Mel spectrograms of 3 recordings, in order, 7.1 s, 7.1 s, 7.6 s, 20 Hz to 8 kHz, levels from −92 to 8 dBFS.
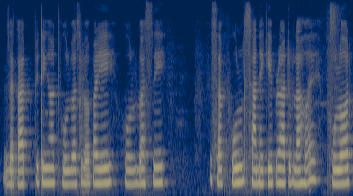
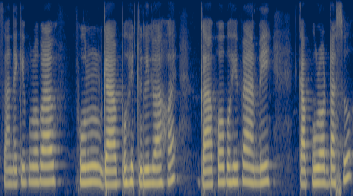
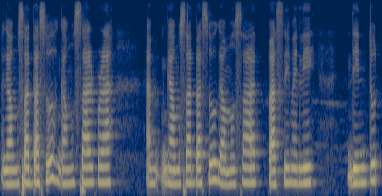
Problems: background sounds at intervals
